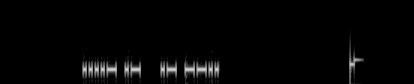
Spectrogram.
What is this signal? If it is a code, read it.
Morse code, heard as a keyed tone, about 40 wpm, 700 Hz. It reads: 4A AZ
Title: Field Day Exchanges - 40wpm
